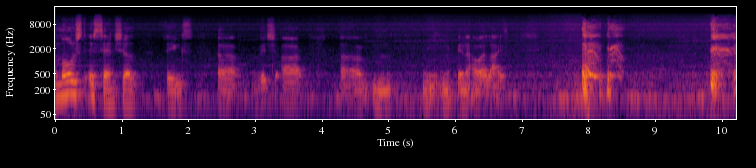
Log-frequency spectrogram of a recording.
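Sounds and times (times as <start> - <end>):
speech: 0.0 - 7.1, 7.7 - 8.6
person coughing: 7.9 - 8.6.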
